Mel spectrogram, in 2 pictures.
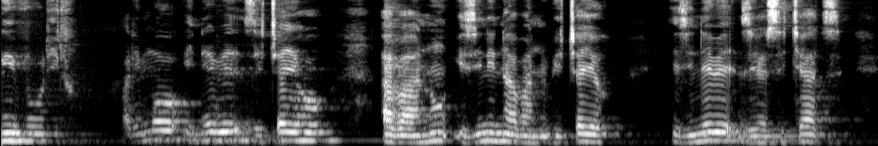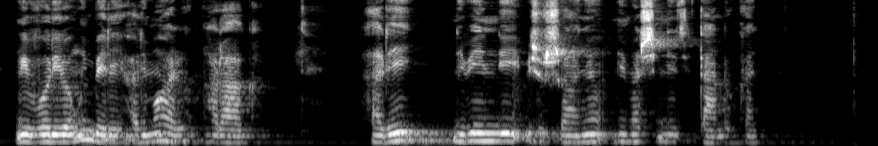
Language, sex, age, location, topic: Kinyarwanda, male, 25-35, Huye, health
